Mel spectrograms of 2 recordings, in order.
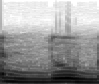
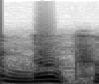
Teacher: अब इसको वो लोग दूफ बोलते हैं, लेकिन लिखा दुब है हमारे हिसाब से, हिंदी वालों के हिसाब से, ठीक है। तो जो कंपन करने वाला है ब अंत में, वो क्या हो गया? फ में बदल गया, चुप हो गया, मतलब चुप वालों में बदल गया, ठीक है।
